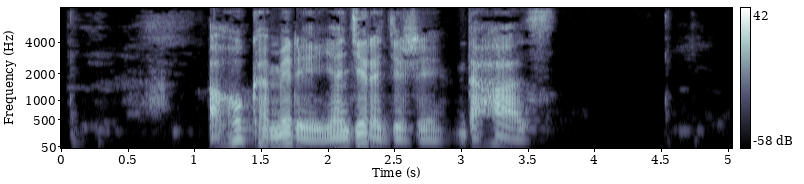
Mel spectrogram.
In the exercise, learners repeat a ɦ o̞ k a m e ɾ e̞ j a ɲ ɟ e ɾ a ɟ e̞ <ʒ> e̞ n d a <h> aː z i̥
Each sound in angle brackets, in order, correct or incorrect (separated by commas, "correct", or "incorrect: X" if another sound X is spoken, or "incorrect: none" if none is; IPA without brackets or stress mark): correct, correct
